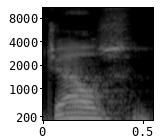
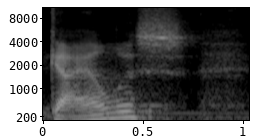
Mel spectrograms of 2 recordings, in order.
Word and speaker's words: Giles: yeah, Giles Feltenheimer. I thought it was a hard G.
